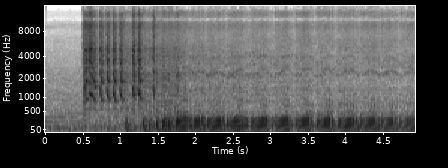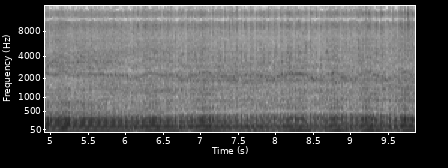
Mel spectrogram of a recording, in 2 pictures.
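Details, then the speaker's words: Yamaha R1 with Delkevic half-system, stock headers, cat delete, dB killer removed, in neutral, ridden earlier and left to cool a couple hours: sharp start then loud choppy idle pulsing and never settling; irregular idle, cause unconfirmed. "Does idle a little weird now that I put these pipes on. I'm not gonna lie, it probably needs like a little tube or something."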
